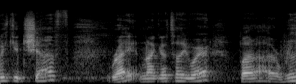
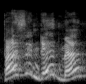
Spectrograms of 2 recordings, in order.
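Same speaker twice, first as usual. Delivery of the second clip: put-on Pakistani accent; 10 dB louder than usual. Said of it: "He just said it so quick".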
